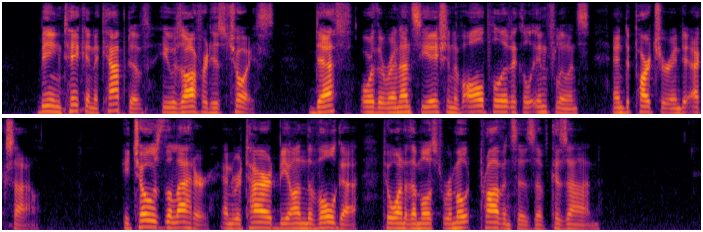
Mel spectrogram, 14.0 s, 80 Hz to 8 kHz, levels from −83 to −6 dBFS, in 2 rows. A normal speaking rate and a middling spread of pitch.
No: average, 165 wpm; narrow, 2.3 semitones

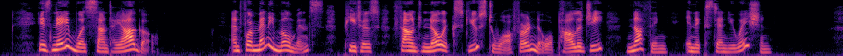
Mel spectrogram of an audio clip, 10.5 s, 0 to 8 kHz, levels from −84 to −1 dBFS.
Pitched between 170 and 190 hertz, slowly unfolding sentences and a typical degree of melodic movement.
No: medium, 185 Hz; slow, 110 wpm; wide, 6.1 semitones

